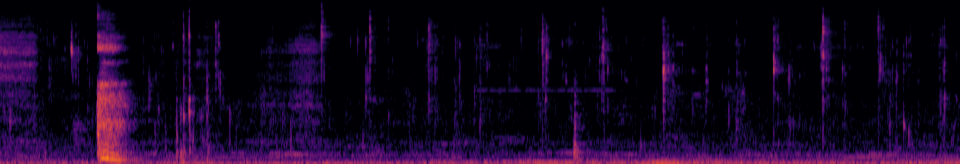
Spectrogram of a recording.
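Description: People chewing soft luchi and potato curry, with frequent small wet mouth clicks and smacks. There is a short, loud vocal sound about a second in.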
